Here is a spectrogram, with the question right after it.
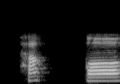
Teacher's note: क़ा को भारी पढ़ना है, हुरूफ मुस्तअलिया में से है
